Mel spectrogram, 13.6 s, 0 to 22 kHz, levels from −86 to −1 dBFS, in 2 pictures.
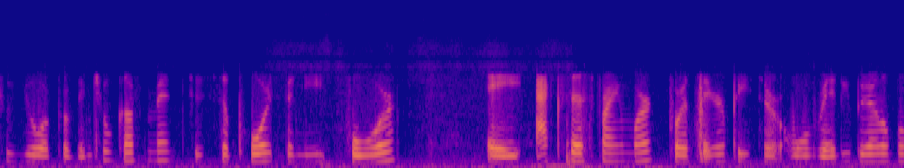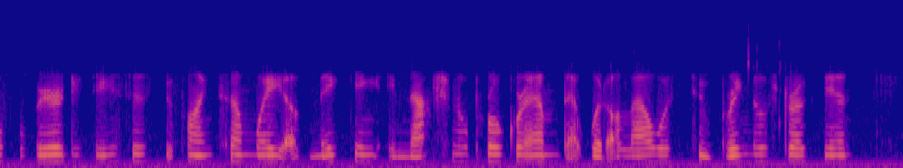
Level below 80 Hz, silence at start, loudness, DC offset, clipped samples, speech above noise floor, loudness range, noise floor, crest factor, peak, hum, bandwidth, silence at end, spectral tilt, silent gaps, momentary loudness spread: -62 dBFS; 0 s; -40 LUFS; under 0.1%; under 0.1%; 19 dB; 5 LU; -58 dBFS; 24 dB; -16 dBFS; none; 13.5 kHz; 0.05 s; -5.5 dB/octave; none; 12 LU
